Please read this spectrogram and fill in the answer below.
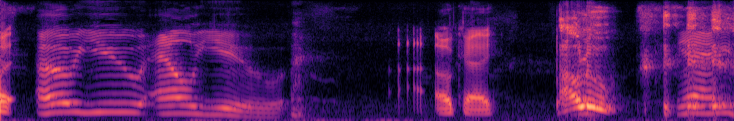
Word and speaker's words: Oulu: Spell it. Oulu. Okay. Oulu.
